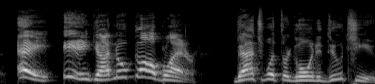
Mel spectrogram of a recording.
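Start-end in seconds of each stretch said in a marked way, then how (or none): 0.2-2.0 put-on Buffalo-sounding accent. Acting out what they'd say at a medical school, in a put-on Buffalo accent. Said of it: "that was a Buffalo accent".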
